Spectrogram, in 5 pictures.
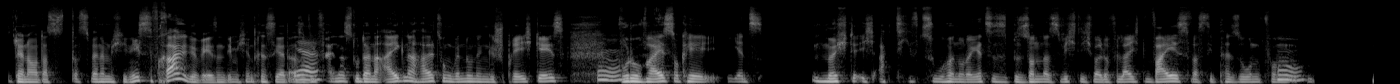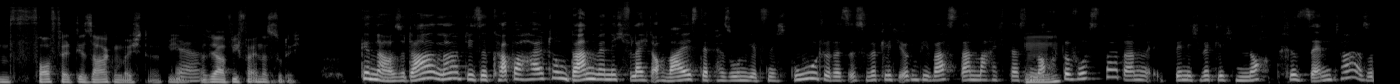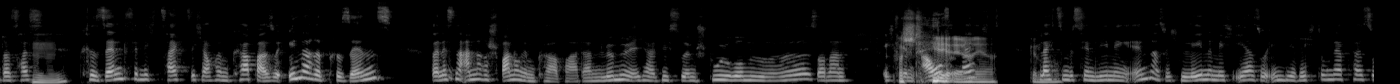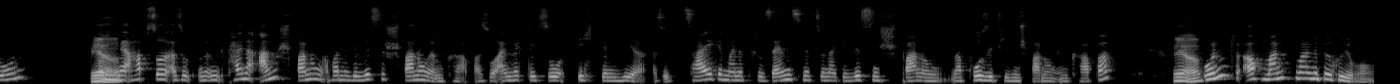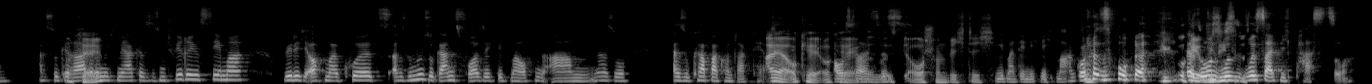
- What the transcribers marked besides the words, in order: stressed: "Frage"; other background noise; stressed: "noch"; laughing while speaking: "Verstehe"; put-on voice: "so, hä"; in English: "leaning in"; laughing while speaking: "oder so oder Person"; chuckle
- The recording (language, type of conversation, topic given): German, podcast, Wie hörst du aktiv zu, ohne zu unterbrechen?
